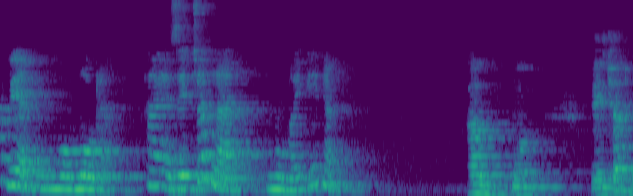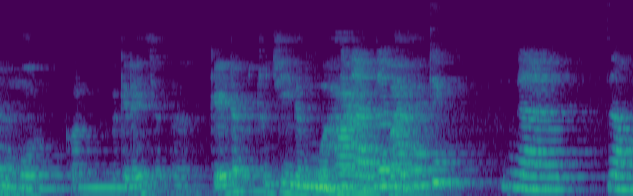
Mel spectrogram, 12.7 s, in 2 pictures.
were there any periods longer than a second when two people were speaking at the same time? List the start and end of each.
9.4-10.6

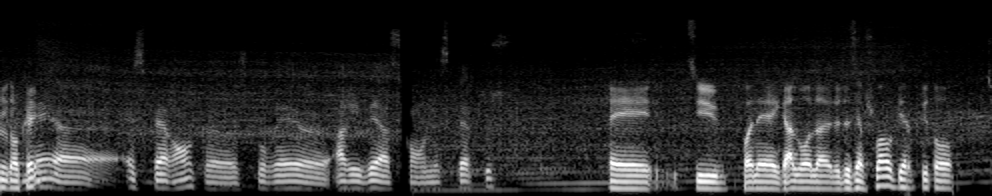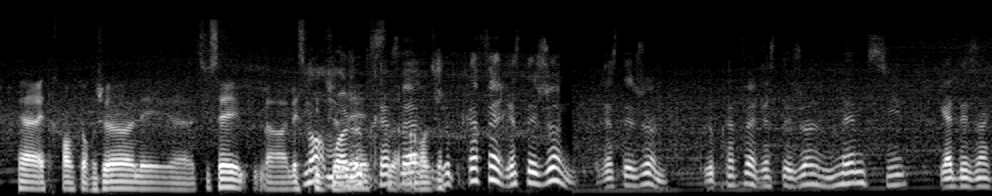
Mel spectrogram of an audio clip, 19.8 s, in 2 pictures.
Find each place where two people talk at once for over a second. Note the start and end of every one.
12.9-14.4

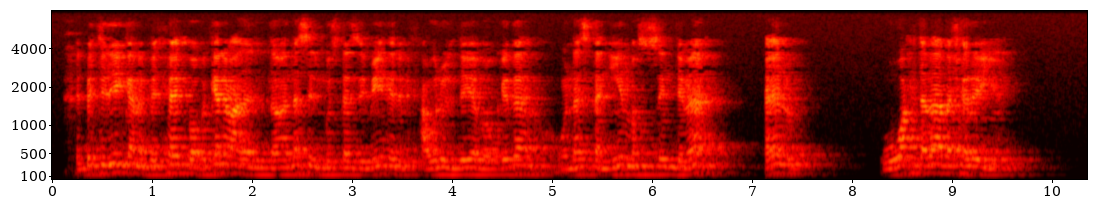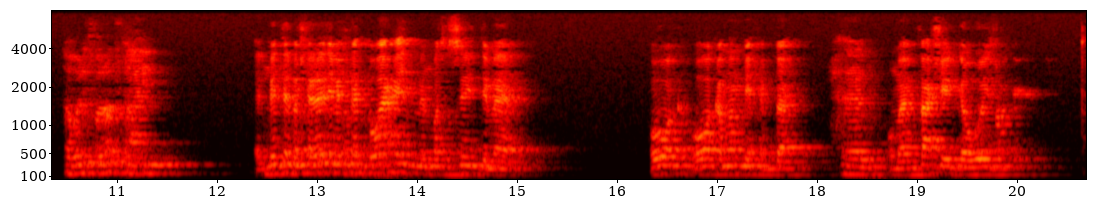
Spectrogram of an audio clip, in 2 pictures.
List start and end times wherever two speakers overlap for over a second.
12.5-13.7

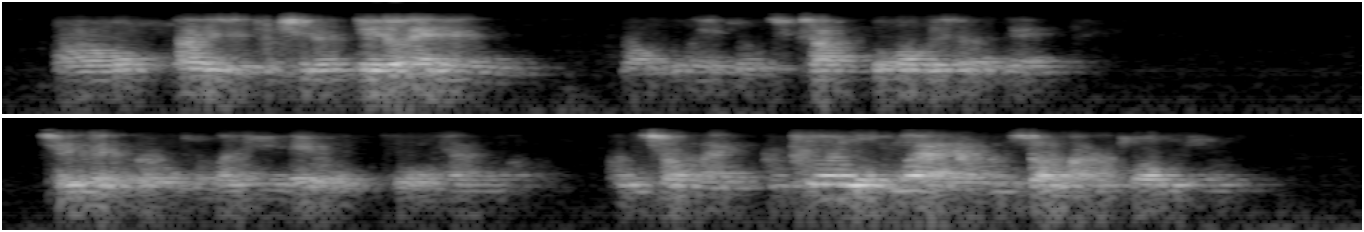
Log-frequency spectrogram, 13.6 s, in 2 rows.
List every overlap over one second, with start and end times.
none

